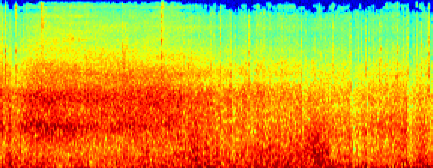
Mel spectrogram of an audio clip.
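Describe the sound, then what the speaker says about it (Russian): Strong wind buffets the microphone on a bicycle ride outdoors in Japan on a warm summer day, a steady loud low roar with no let-up and no voices. "Сейчас, в принципе, достаточно ветреная погода, но ездить все равно приятно."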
